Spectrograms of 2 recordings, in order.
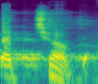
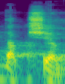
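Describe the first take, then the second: First: The middle sound is a plain 's'. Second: The middle sound is the cluster 'ksh'. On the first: This is the Pali form of the name. "पाली शब्द आहे" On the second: This is the Sanskrit form of the name. "संस्कारित आहे"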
